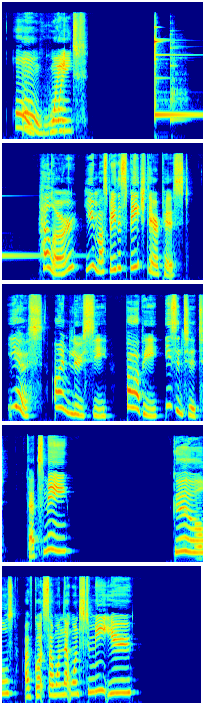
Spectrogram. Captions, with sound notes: Oh great! (Doorbell) Hello, you must be the speech therapist Yes, I'm Lucy Barbie, isn’t it? That's me! Girls! I've got someone that wants to meet you...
